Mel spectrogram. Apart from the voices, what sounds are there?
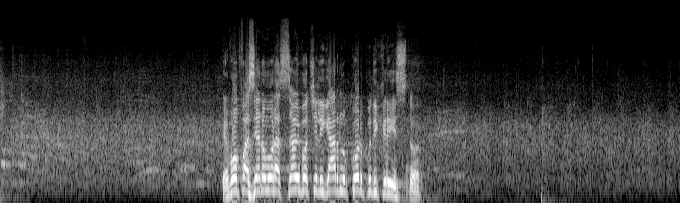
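audience applauding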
